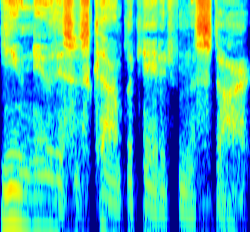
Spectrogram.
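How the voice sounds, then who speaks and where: In a put-on character voice, the speaker talks at a moderate pace with a very deep, low pitch. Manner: menacing, dramatic.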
